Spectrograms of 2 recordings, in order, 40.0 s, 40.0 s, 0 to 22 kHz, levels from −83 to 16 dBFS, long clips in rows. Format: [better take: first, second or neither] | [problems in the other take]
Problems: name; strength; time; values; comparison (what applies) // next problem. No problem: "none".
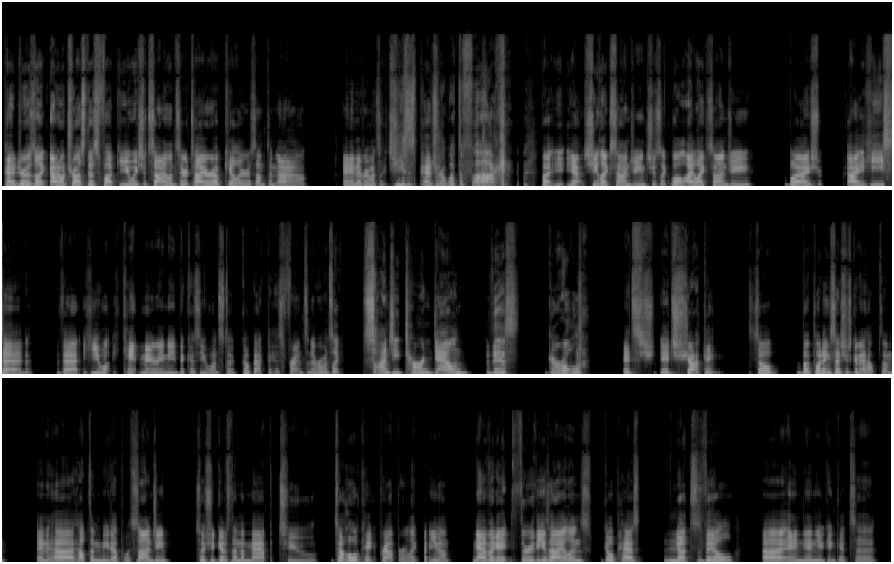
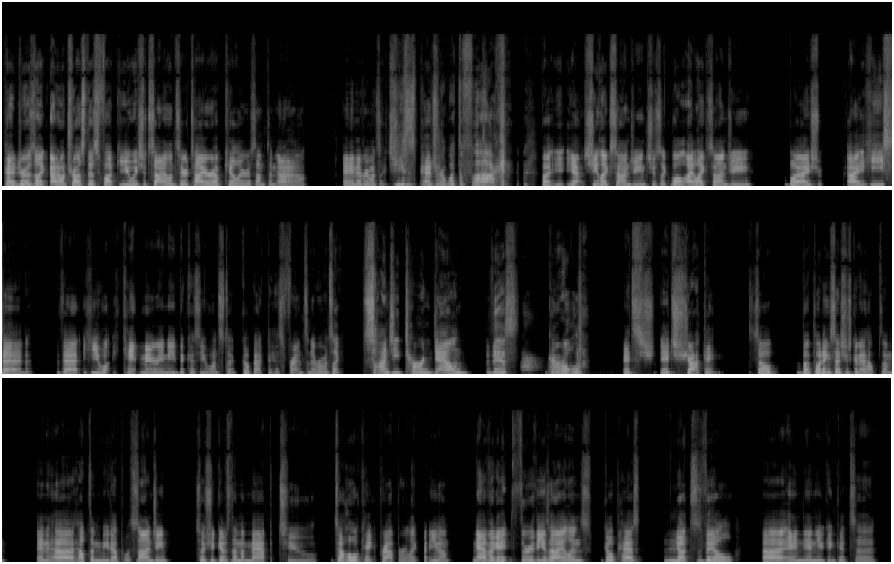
first | dog barking; faint; at 21 s; peak 15 dB below the speech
